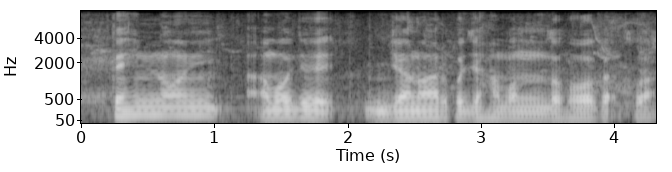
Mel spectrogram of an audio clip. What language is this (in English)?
Santali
